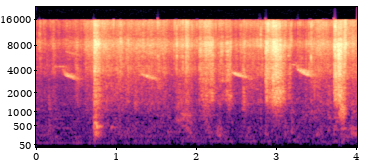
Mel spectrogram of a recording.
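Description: A small bird chirping about once a second, each chirp a short, high, falling note, over irregular rustles and knocks from handling.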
